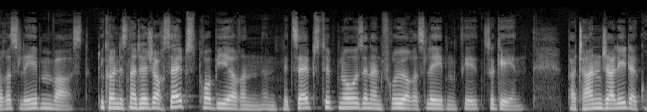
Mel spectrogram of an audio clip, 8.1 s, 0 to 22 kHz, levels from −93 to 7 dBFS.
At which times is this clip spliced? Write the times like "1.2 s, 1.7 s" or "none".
1.2 s

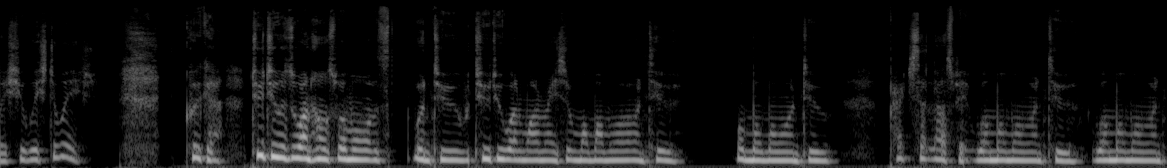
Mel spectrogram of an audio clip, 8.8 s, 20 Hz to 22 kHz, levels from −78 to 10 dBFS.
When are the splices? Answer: 1.3 s

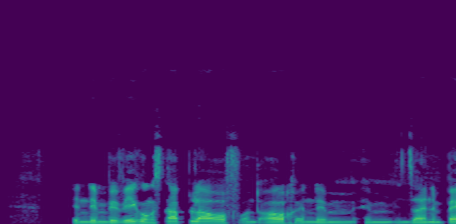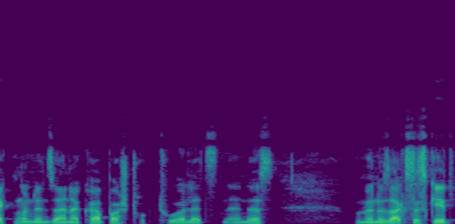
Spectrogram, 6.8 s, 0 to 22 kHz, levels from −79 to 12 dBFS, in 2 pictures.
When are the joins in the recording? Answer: none

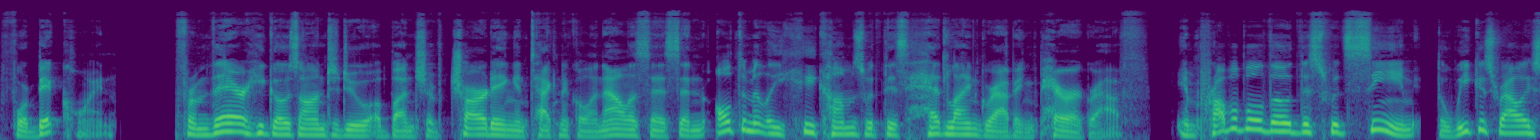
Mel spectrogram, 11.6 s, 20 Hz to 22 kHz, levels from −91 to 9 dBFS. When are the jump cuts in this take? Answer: 8.7 s, 10.6 s

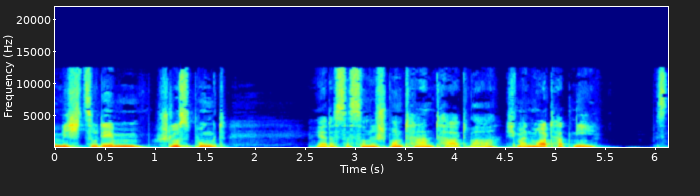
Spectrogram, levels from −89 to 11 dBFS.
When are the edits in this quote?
2.5 s, 4.5 s

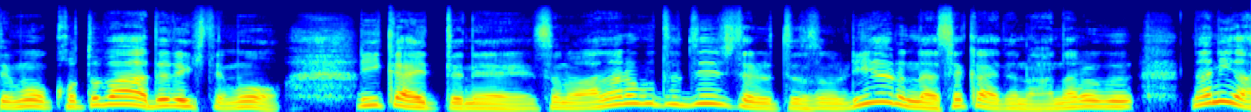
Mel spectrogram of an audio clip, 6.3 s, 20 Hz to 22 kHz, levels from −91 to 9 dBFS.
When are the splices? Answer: 1.8 s

